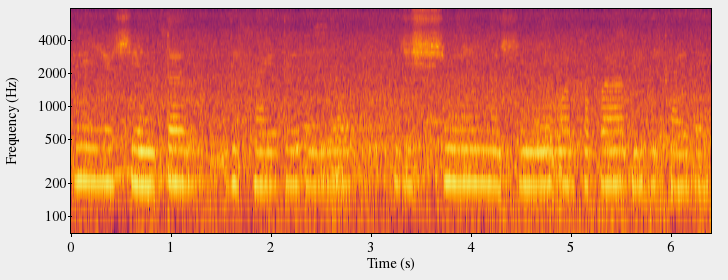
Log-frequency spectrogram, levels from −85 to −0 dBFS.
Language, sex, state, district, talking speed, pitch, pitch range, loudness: Hindi, female, Chhattisgarh, Raipur, 120 wpm, 205 Hz, 195-210 Hz, -14 LUFS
